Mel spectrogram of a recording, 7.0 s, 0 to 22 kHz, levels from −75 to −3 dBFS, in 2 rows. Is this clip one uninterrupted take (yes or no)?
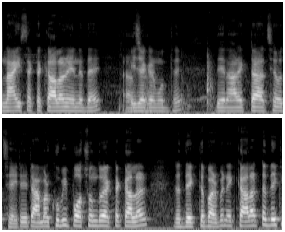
yes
